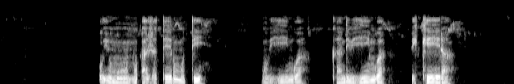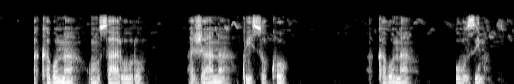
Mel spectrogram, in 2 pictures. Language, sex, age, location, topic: Kinyarwanda, male, 36-49, Musanze, agriculture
